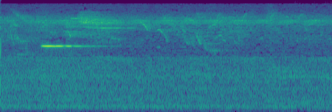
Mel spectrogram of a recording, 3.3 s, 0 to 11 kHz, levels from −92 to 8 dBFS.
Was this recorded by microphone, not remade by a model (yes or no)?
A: yes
